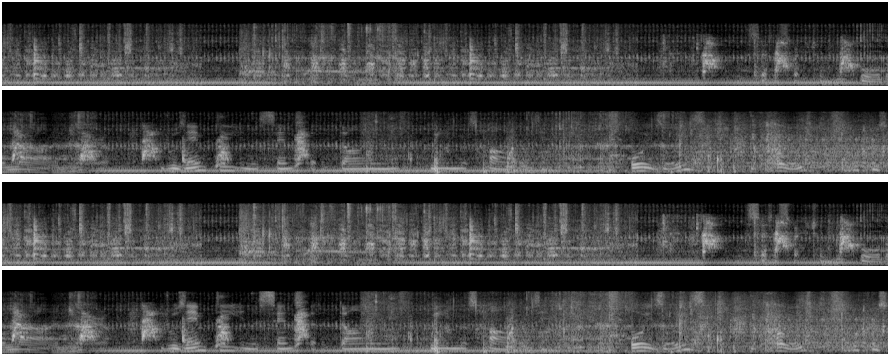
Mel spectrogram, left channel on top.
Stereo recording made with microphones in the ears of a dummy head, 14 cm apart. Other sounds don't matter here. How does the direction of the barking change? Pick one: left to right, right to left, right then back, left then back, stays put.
stays put.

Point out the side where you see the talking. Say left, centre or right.
right.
